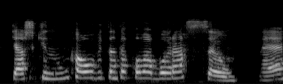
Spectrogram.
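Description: A woman talks at a fairly quick pace with ordinary pitch variation. The sound is dry and close, with no echo. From Brazil, interior of Paraná. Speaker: human resources executive. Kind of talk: interview.

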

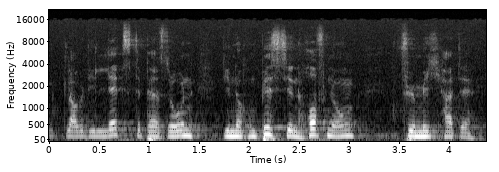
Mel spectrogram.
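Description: A man with a fairly high pitch at a fairly quick pace, over noticeable background noise. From eastern Saxony, Germany (Zittau Mountains). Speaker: church member giving testimony. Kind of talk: testimony. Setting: church stage, sharing a microphone.

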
